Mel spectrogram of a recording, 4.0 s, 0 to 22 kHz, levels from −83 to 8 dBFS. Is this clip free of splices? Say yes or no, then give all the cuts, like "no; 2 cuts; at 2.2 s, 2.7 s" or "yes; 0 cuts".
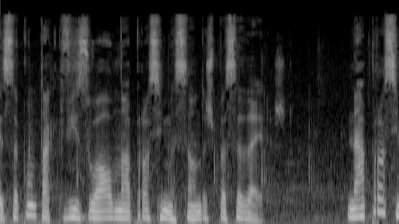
yes; 0 cuts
